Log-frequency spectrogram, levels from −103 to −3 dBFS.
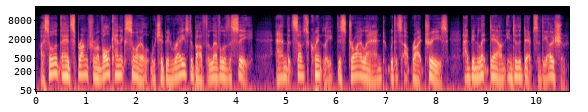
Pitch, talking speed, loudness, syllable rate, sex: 120 Hz, 225 wpm, -21 LUFS, 5.5 syllables/s, male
